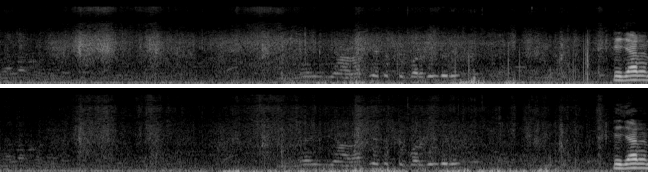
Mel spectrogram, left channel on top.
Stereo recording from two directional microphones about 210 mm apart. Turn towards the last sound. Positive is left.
turn(degrees=-35)  # may be behind; listen again after turning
